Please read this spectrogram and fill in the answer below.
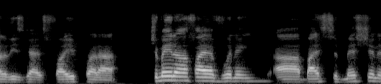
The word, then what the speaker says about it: Chimaev: I'm not the greatest at pronouncing names, but Chimaev, is that what it is? Chimaev? – Yep, Chimaev.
